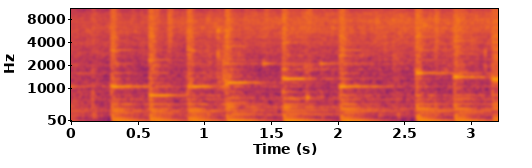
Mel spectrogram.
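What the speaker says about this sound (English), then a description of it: "put a pot on medium heat and add in 2 tablespoons of butter" Two tablespoons of butter sizzling in a pot over medium heat, a steady close hiss broken by a few soft clatters and pulses, with no talking.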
